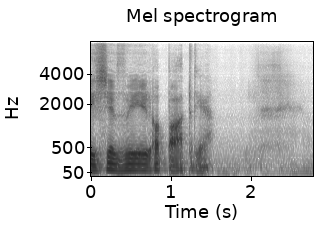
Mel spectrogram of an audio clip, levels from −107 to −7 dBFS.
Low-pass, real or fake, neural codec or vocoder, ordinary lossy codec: none; fake; codec, 16 kHz, 0.5 kbps, FreqCodec, larger model; none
